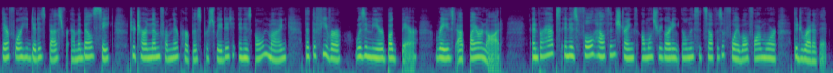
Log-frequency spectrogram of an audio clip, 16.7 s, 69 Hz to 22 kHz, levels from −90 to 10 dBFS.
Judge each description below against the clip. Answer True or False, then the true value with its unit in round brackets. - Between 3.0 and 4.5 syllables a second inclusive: False (5.2 syllables/s)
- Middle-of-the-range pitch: False (240 Hz)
